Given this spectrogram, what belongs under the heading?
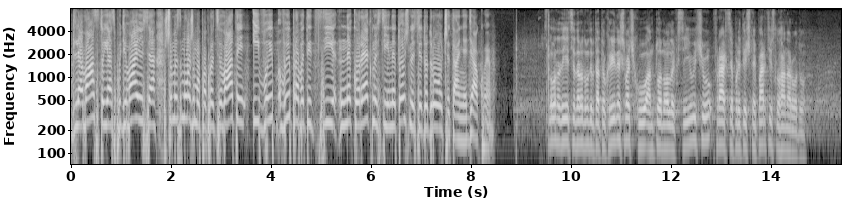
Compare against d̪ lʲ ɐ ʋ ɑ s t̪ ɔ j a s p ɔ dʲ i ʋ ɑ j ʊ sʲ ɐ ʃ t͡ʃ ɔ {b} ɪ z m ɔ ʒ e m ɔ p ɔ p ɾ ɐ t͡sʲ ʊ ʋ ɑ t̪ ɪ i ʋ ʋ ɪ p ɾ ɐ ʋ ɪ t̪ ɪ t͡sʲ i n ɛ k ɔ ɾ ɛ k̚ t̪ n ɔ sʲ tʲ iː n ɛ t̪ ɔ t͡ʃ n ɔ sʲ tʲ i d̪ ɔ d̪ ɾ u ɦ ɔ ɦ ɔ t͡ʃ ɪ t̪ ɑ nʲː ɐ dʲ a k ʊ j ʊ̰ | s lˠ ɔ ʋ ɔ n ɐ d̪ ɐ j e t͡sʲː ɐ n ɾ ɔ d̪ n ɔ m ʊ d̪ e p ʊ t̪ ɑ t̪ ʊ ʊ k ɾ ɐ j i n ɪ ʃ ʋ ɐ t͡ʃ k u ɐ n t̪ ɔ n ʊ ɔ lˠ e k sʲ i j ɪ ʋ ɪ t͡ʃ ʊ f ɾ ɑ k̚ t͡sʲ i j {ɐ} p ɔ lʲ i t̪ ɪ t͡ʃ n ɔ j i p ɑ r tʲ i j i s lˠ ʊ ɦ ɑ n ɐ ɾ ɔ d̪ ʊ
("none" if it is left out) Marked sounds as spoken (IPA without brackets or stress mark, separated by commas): m, ɐ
